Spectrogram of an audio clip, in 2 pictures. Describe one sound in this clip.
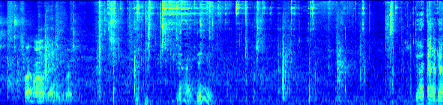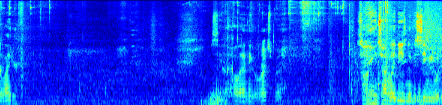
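A young man talks close to the microphone, casually and in bursts.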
